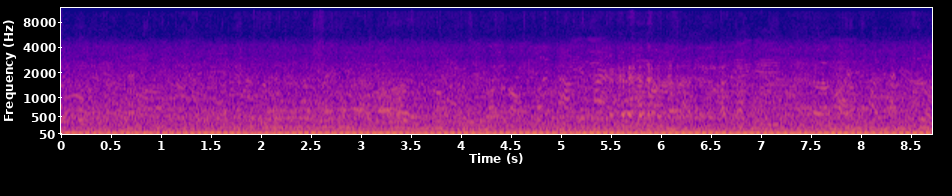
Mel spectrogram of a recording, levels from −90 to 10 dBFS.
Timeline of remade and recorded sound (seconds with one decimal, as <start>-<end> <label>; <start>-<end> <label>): 0.0-8.7 recorded

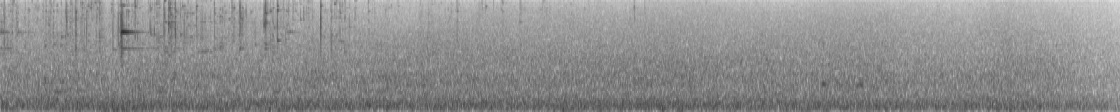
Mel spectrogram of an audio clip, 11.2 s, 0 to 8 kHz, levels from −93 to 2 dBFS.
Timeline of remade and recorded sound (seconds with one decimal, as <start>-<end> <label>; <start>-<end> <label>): 0.0-11.2 recorded

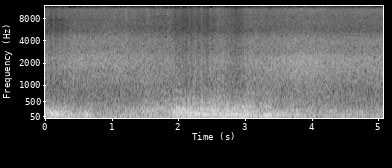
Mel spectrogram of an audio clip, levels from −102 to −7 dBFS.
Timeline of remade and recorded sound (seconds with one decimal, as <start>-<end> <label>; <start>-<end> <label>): 0.0-5.1 recorded

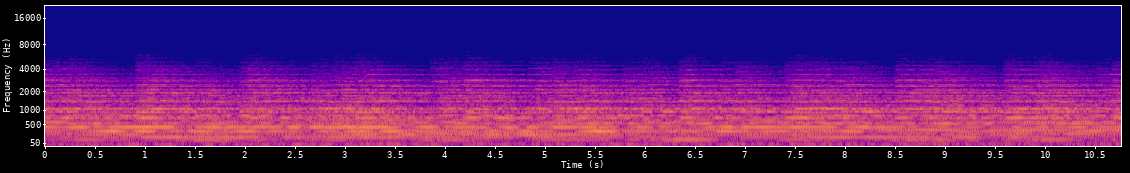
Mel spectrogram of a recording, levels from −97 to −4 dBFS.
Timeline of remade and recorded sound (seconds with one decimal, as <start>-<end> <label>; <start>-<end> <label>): 0.0-1.3 recorded; 1.3-5.1 remade; 5.1-5.5 recorded; 5.5-6.5 remade; 6.5-10.8 recorded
